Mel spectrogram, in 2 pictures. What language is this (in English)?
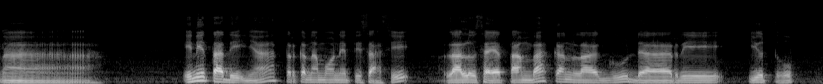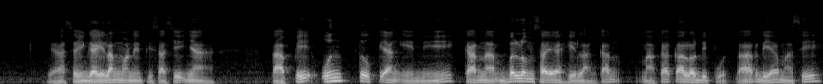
Indonesian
